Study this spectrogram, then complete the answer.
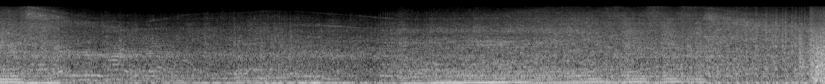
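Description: Tyres grind and spin in the mud.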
